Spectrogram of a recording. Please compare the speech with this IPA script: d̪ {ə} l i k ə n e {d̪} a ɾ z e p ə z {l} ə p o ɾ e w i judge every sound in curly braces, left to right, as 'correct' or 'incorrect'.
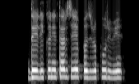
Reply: correct, incorrect, incorrect

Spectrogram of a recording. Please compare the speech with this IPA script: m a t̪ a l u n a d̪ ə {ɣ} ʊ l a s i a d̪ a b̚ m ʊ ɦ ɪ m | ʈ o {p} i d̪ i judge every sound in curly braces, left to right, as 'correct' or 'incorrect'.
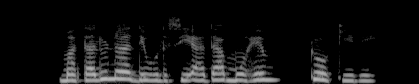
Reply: incorrect, incorrect

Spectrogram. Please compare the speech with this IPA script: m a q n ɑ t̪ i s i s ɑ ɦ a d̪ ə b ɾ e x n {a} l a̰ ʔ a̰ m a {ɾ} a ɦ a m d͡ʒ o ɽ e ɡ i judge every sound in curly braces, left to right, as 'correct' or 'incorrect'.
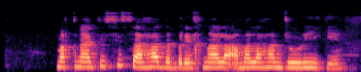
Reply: incorrect, incorrect

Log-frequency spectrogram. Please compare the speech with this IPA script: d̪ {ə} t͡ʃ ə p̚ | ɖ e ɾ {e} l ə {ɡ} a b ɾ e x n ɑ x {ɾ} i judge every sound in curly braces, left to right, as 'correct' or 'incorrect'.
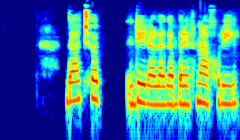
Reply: incorrect, incorrect, correct, correct

